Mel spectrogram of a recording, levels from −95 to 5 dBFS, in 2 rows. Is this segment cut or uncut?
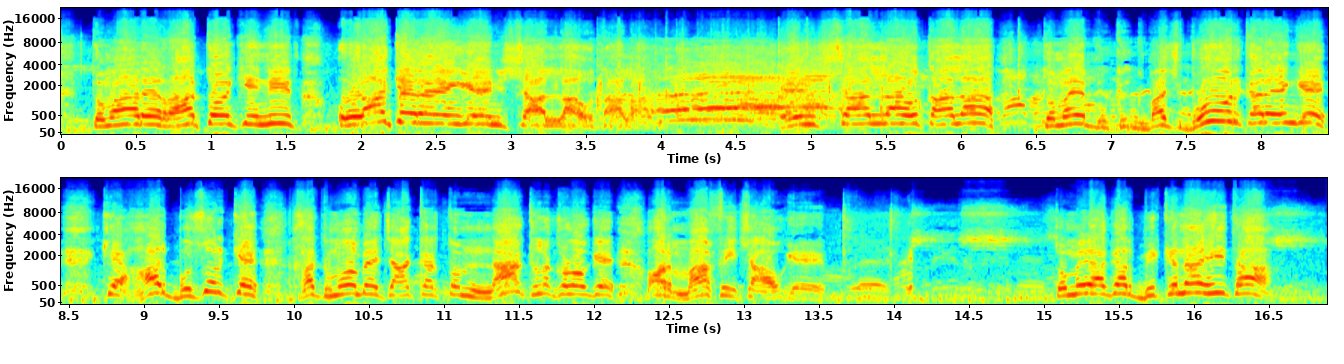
cut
